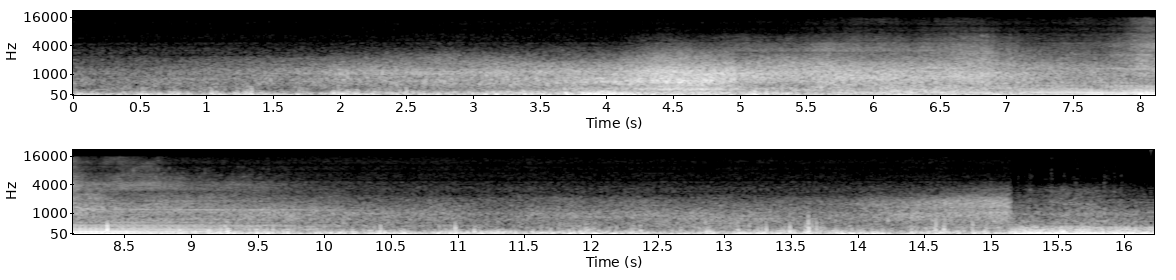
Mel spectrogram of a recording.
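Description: Wind blows outdoors and rumbles against the microphone.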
